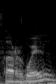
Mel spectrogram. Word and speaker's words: Farguell: The correct pronunciation would be Farguell, but it's hard to pronounce. Yeah, it's Spanish? It's actually Catalan.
